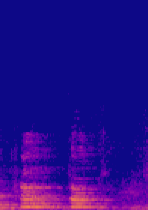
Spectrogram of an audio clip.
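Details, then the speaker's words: An adult imitating the expiratory grunting of a child in respiratory distress from pneumonia, as taught in a pediatric emergencies lecture: two short voiced grunts. "so they're grunting and that's because they have a lot of pain on one side and the other from a pneumonia"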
